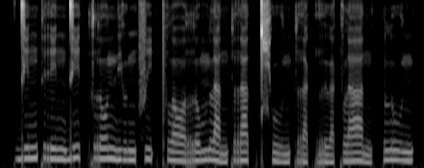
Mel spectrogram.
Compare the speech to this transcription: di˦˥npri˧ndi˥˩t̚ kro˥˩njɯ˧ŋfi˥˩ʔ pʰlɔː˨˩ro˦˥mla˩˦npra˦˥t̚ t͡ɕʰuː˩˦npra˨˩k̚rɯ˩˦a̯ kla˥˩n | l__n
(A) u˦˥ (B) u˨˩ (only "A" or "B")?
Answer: B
